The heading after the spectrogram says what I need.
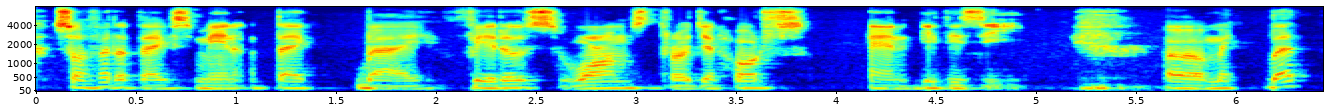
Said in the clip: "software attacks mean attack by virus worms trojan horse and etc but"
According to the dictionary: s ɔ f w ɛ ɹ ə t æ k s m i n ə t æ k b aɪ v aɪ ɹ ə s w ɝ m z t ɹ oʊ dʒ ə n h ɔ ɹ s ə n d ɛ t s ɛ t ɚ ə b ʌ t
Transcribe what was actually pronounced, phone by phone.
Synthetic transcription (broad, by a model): s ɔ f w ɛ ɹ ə t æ k s m i n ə t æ k b aɪ f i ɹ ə s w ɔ m s t ɹ oʊ dʒ ə n h ɔ ɹ s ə n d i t i s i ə b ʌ t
